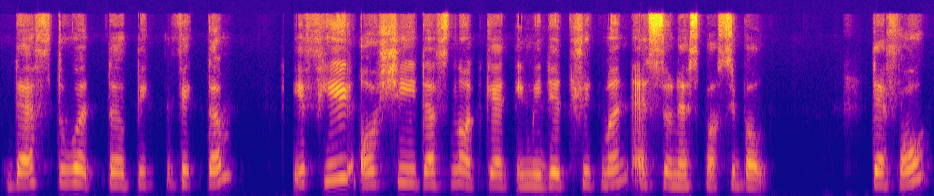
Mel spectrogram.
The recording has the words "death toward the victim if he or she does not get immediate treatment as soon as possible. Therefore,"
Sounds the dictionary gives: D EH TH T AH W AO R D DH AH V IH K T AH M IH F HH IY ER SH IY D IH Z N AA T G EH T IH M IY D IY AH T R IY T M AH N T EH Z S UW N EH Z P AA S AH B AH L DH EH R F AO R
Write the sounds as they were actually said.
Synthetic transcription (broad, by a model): D EH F T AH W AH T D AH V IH K T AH M IH F HH IY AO SH IY D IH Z N AA T G EH T IH M IY D IY AH T R IY T M AH N T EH S UW N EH S P AA S AH B AH L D EH F AO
